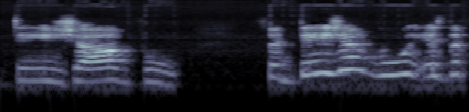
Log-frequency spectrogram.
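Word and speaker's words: déjà vu: So this is not pronounced as deja, this is deja vu.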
